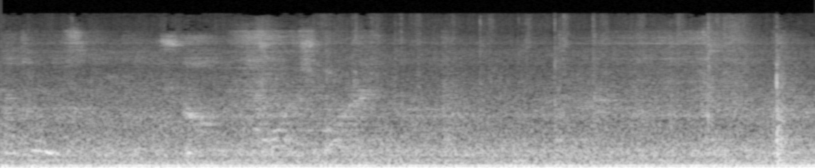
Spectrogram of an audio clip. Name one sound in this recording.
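Trading cards rustle and slide as hands shuffle them.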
